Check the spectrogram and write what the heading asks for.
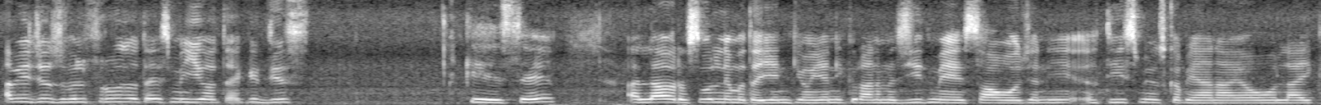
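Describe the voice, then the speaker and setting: A woman with a Pakistani Urdu accent giving a conversational exam-prep lecture, often pausing with fillers and checking-in tags. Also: on the high side, flat delivery, dark tone, a little hiss or hum. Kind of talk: explanatory lecture.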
